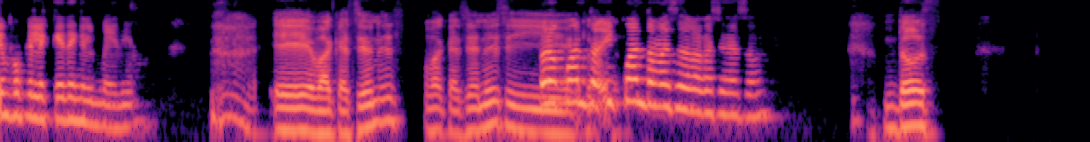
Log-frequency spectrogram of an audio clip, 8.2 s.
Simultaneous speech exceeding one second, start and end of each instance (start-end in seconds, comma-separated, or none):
none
